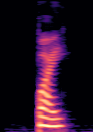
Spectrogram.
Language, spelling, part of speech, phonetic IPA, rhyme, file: Russian, пай, noun, [paj], -aj, Ru-пай.ogg
- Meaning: share, interest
